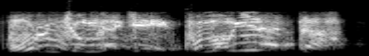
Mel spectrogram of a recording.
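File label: Korean right wing mood med, speech; War Thunder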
